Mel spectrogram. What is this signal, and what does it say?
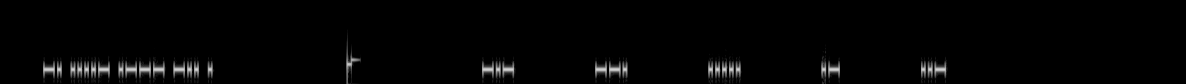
Morse code, heard as a keyed tone, about 36 wpm, spaced as for 15 wpm, 700 Hz. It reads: N4JDE KG5AU
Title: USA Call Signs - 5 Characters - 8x Character Spacing - 35wpm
